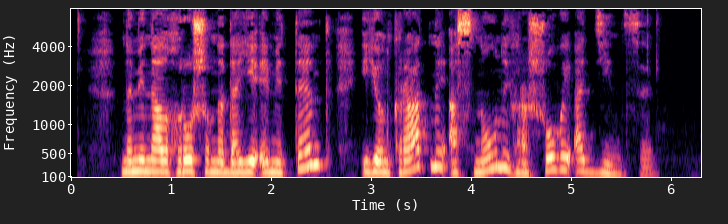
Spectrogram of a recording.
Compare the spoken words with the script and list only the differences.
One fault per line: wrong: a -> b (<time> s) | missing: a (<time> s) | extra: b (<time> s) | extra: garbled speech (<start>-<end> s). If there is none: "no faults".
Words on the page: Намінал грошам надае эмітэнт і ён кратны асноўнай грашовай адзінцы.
no faults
